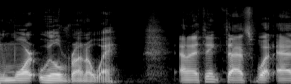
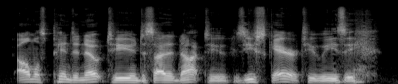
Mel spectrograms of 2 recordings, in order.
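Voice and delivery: ordinary delivery

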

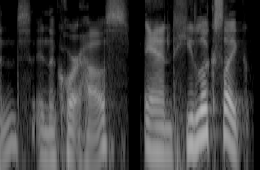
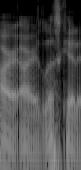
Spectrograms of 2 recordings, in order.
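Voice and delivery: mock-serious tone, much lower; 10 semitones lower, 6 dB quieter than usual. Retelling how he looked down at his script, mimicking someone getting serious. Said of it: "he's getting all serious".

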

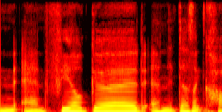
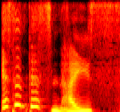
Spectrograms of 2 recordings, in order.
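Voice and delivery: content, savoring, pleased, high little voice; 5 semitones higher than usual. Retelling how an aunt reacts when enjoying something: imitating an aunt enjoying something. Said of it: "she looks at whoever's around and goes".

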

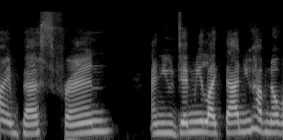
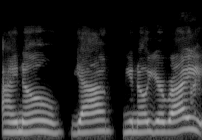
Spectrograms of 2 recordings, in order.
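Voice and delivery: put-on passive-aggressive voice. Retelling a reunion exchange, imitating Rachel, passive-aggressive. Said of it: "now you're being, like, passive aggressive".

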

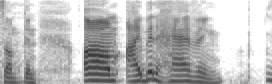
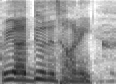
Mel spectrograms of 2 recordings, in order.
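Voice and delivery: put-on butch woman voice, louder; 2 semitones higher, 8 dB louder than usual. Retelling what the gastrologist said: imitating a butch lady. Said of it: "it was a butch lady".

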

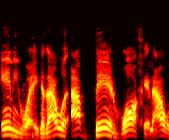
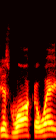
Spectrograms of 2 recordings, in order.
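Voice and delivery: plain

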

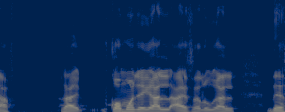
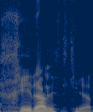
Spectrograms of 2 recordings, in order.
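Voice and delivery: put-on sexy, seductive, sultry woman's voice; 2 semitones lower than usual. Chatting with friends, showing how it would give directions, in a sexy woman's voice. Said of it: "con una voz de una mujer así sexy".

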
